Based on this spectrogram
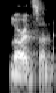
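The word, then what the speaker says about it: Lauridsen: I don't know how to pronounce that. Lauritsen.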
